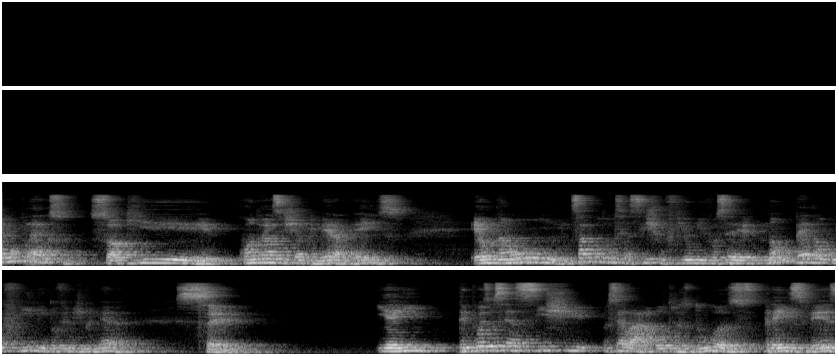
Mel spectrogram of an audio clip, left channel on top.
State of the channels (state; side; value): silent; left; 64 dB below the other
